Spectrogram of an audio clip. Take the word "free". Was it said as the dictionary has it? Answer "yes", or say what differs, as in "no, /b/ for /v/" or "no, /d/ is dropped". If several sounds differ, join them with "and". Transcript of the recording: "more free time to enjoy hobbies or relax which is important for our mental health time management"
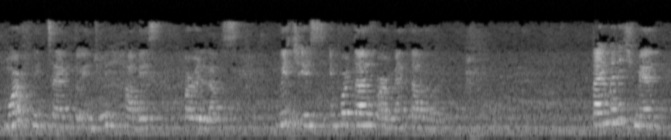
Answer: no, /ɹ/ is dropped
